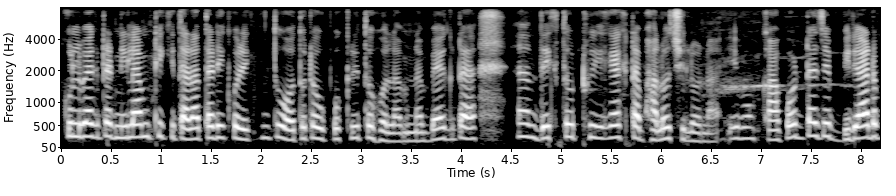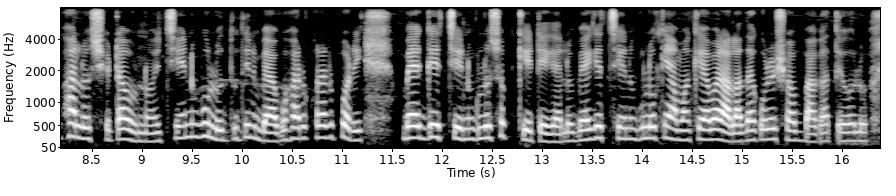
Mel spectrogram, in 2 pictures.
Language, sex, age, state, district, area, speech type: Bengali, female, 60+, West Bengal, Jhargram, rural, spontaneous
